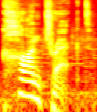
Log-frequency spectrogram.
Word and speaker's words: contract: mas a sílaba tônica dessa palavra é o cá Essa outra sílaba, o tract, mas não tão forte. É o que a gente chama de subtônica. Con é tônica e o tract é subtônica. Ela também é forte, mas fraca que o con. Então é contract.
